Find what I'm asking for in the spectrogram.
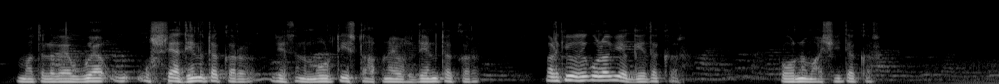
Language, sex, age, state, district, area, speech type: Dogri, male, 60+, Jammu and Kashmir, Samba, rural, spontaneous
